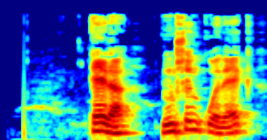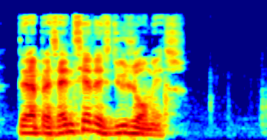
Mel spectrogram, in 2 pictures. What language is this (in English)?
Occitan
